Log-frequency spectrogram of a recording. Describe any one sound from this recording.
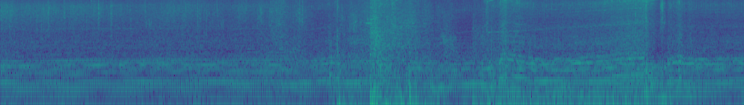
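An off-road buggy engine drones steadily, its pitch shifting with speed.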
